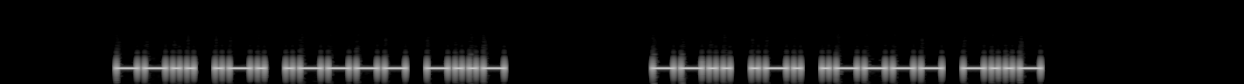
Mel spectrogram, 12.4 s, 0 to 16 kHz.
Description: Morse code, heard as a keyed tone, about 17 wpm, 700 Hz. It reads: ZR1X ZR1X
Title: DXCC-100 Call Signs - 4 Characters - Repeated 2x - 17wpm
